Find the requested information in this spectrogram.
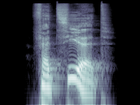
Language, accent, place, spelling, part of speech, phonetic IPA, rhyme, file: German, Germany, Berlin, verziehet, verb, [fɛɐ̯ˈt͡siːət], -iːət, De-verziehet.ogg
- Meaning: 1. second-person plural subjunctive II of verzeihen 2. second-person plural subjunctive I of verziehen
